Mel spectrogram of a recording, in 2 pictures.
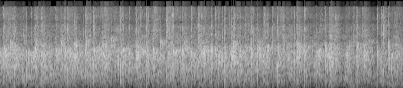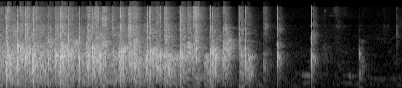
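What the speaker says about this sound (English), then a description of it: "So one more round of applause for you subs." An audience at a school board meeting applauds in a loud, dense round of clapping that holds steady, then thins to a few scattered claps and stops.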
